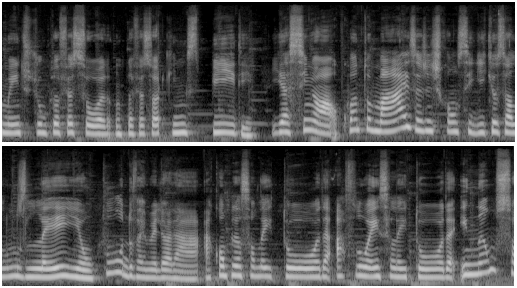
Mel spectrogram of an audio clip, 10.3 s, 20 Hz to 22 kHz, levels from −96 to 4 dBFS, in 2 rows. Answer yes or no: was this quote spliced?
yes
